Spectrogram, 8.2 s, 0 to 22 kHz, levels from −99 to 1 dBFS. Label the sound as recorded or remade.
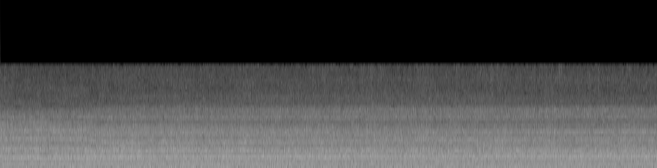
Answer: remade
